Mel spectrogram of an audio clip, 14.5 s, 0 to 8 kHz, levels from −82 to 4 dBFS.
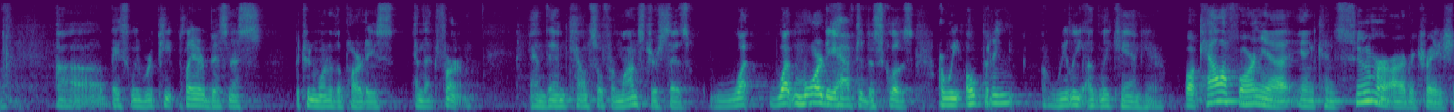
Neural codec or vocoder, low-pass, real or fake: codec, 44.1 kHz, 7.8 kbps, Pupu-Codec; 7.2 kHz; fake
